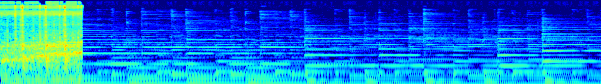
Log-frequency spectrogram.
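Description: A sewing machine back-stitches a seam on a hooded romper with a rapid, even mechanical patter close up, its rhythm shifting as the stitching changes direction, quiet and with no voices.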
